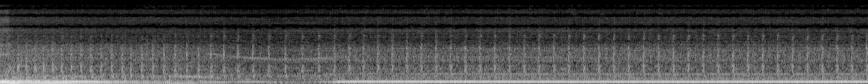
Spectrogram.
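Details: BMW E46 330 at steady idle with a fast, fairly even tapping about three per second; engine knock/tap/rattle, source not identified.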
